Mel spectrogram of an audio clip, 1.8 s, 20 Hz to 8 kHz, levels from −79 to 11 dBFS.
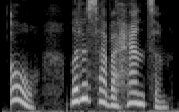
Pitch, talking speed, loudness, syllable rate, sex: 250 Hz, 200 wpm, -16 LUFS, 5.7 syllables/s, female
